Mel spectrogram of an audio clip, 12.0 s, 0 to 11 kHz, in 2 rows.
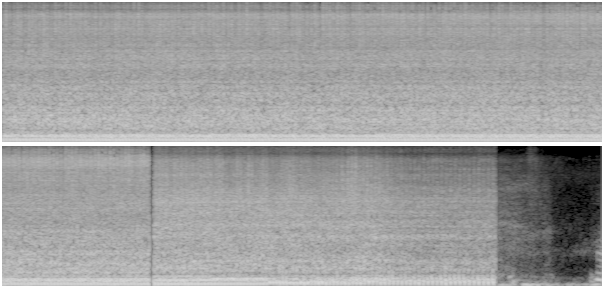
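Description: Woodland Mills HM126 portable band sawmill with its 14 hp engine running steadily at speed. There is a brief break about seven and a half seconds in, and the engine note drops lower about a second later. The sound falls away suddenly about a second before the end.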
